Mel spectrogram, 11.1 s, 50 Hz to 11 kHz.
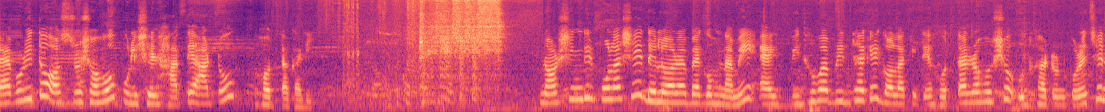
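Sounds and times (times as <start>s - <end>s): street noise: 0.0s - 11.0s
loud even hiss: 4.0s - 5.5s.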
